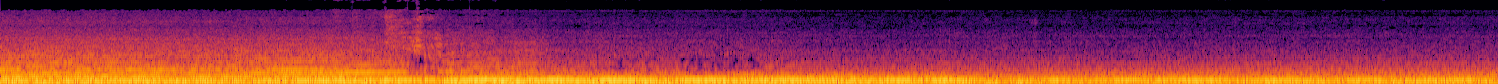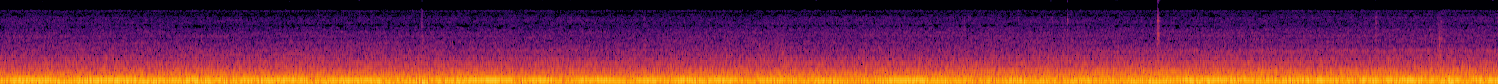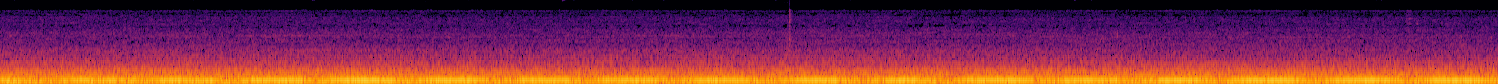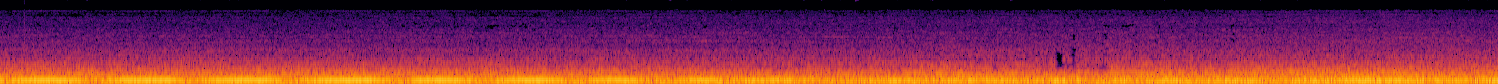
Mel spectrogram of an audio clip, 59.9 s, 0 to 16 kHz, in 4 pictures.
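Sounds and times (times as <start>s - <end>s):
low rumble: 0.0s - 33.2s
turboprop engines droning: 0.0s - 59.9s.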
